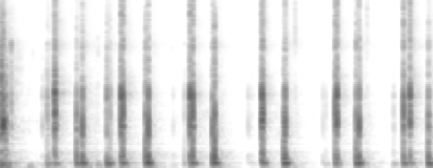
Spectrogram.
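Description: A hand-sized, hollow white and black plastic gamepad is held in both hands near a foam microphone while fingertips and nails tap and click its buttons and shell. About sixteen short, dry taps and clicks sound at an uneven pace, each with a bright plastic snap over a soft low thump. Every hit dies away almost instantly, leaving silence between them.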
